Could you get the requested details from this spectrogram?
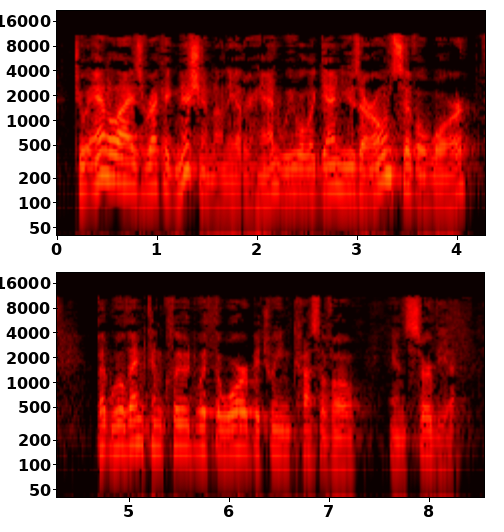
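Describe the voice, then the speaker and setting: A man's somewhat breathy voice at a fairly quick pace, with lively intonation. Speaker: law professor. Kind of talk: lecture. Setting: stage with audience. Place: hall.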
